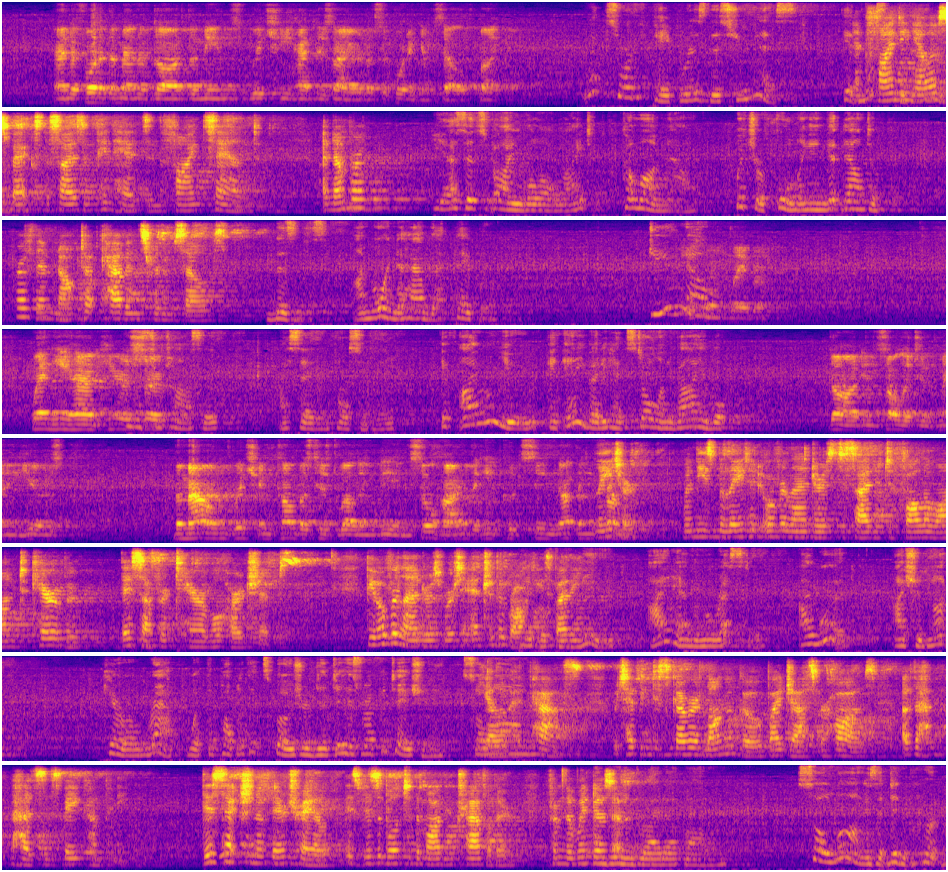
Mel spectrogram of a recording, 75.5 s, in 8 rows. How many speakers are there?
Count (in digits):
3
